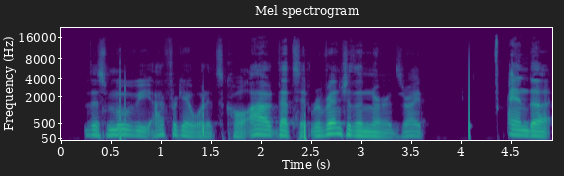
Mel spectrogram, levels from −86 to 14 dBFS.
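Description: Loud pops strike the speech at 0.59–0.66 s (a double pop, before "I forget"), 1.42–1.44 s (before "it's called"), 2.43–2.45 s and 4.08–4.10 s. They peak roughly 15 dB above the speech, the last around 20 dB. The likely cause is sudden voltage pulses from a plug, switch, static or driver glitch.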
